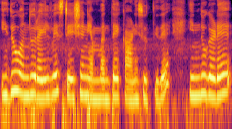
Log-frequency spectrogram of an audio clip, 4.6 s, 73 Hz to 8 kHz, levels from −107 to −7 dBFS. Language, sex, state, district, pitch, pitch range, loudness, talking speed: Kannada, female, Karnataka, Bangalore, 240 Hz, 225-255 Hz, -14 LUFS, 90 wpm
